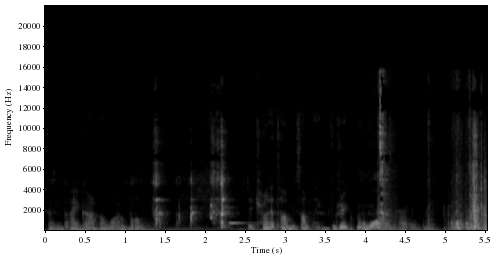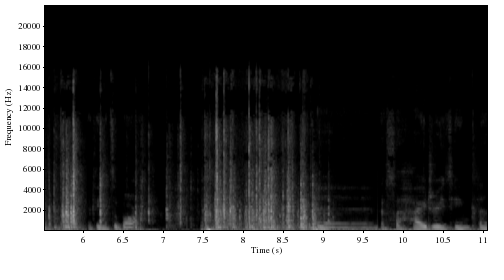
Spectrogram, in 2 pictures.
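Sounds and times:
paper bag rustling: 6.7s - 9.1s.

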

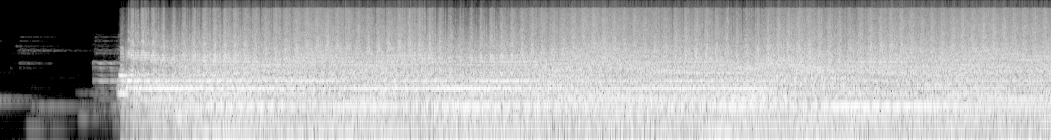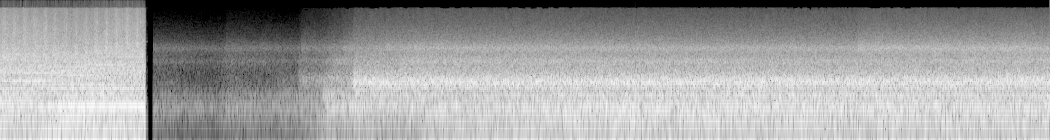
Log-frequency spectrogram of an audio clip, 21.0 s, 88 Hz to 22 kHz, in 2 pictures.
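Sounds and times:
distorted harsh rattling buzz: 1.3s - 13.5s.

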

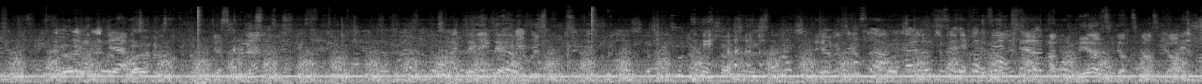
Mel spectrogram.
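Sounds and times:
aircraft cabin engine drone: 0.0s - 12.0s
passengers talking: 0.0s - 12.0s.

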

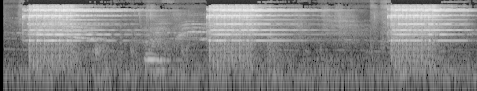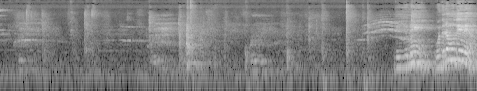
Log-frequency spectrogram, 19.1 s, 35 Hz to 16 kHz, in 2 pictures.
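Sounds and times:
bell ringing: 0.4s - 3.1s, 4.1s - 6.8s, 7.7s - 9.7s.

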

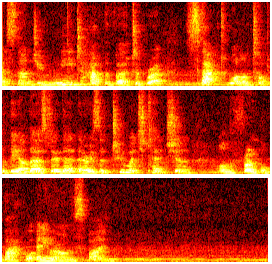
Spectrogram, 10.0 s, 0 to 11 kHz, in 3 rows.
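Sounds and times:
faint steady held tones: 0.0s - 10.0s.

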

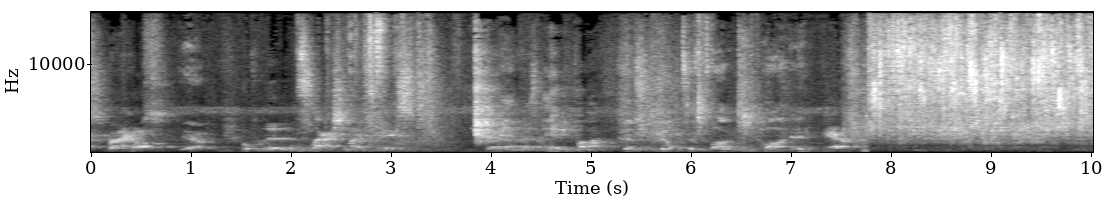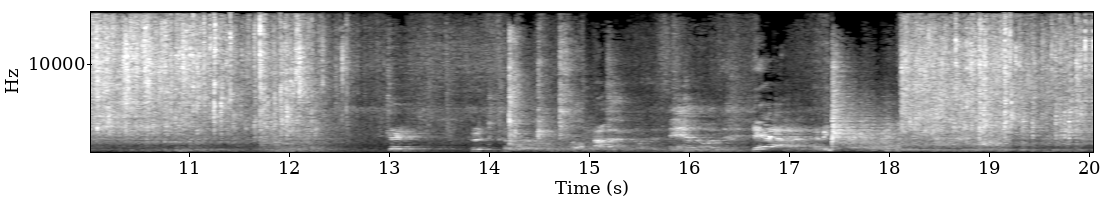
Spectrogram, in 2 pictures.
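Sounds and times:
molten metal pouring hiss: 7.8s - 12.8s, 18.2s - 20.0s.

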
